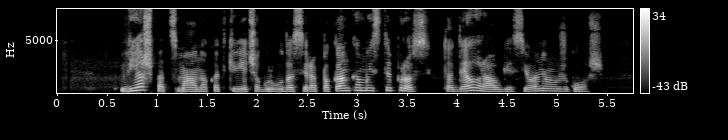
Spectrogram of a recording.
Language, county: Lithuanian, Šiauliai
